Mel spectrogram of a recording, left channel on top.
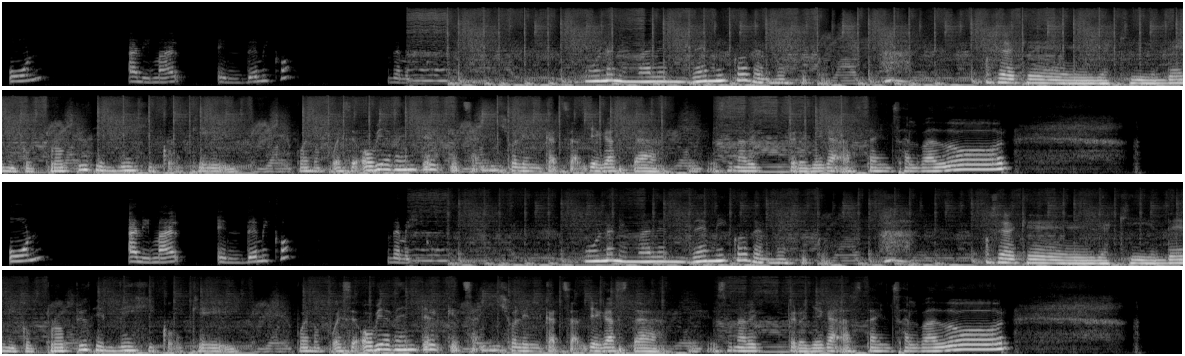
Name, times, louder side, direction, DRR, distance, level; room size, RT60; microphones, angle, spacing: voice 1, 0.1-0.4 1.3-1.8 2.2-2.9 3.9-4.2 13.5-13.6, right 7 dB, 75° right, 0.3 m, -28 dB
sound 1, 4.0-20.6, left 2 dB, 50° left, 0.5 m, -30 dB
voice 2, 5.8-7.9 8.2-8.3 8.8-9.1 9.8-14.2 14.5-19.4 19.7-23.2, equal, 5° right, 0.3 m, -20 dB
2.3 x 2.3 x 2.8 m
head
